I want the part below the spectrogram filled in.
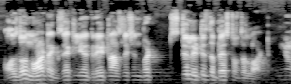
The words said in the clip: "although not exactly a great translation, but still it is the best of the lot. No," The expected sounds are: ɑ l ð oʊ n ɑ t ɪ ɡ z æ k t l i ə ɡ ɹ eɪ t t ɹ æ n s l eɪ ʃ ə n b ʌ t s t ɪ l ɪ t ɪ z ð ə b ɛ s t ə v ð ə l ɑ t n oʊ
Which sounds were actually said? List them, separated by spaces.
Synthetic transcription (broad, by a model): ɑ l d oʊ n ɑ t ɪ ɡ z æ k t l i ə ɡ ɹ eɪ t t ɹ æ n s l eɪ ʃ ə n b ʌ t s t ɪ l ɪ t ɪ z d ə b ɛ s t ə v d ə l ɑ t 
